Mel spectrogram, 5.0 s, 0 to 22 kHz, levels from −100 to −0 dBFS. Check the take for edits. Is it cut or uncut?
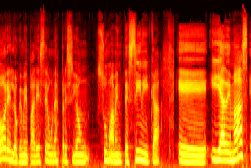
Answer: cut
